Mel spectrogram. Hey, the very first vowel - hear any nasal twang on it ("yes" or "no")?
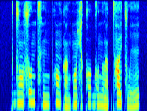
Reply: yes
